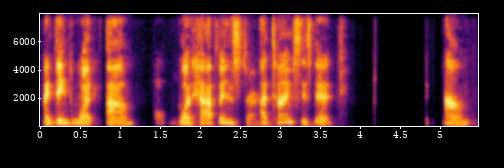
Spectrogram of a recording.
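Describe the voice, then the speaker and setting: Earnest woman from Puerto Rico, fairly high. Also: fairly even intonation, slow. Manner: earnest, many ums and restarts. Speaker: nonprofit president, guest. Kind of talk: reflective interview answers.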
